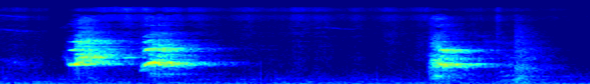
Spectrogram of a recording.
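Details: A Scottish Fold kitten at a pet shop in Omihachiman, Japan, gives three short, clear meows, each dropping slightly in pitch.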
